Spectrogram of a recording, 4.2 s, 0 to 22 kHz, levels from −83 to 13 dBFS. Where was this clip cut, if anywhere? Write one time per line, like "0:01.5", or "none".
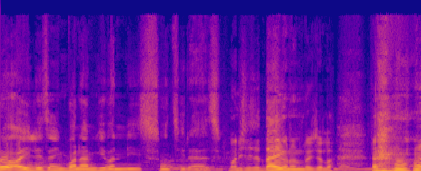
0:02.1

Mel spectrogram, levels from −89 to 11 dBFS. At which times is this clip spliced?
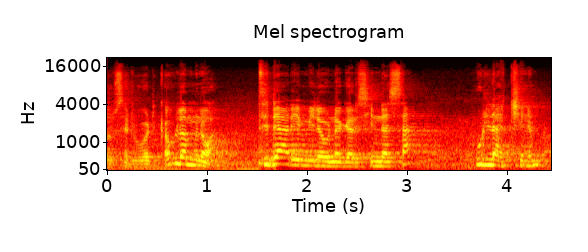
0:01.5

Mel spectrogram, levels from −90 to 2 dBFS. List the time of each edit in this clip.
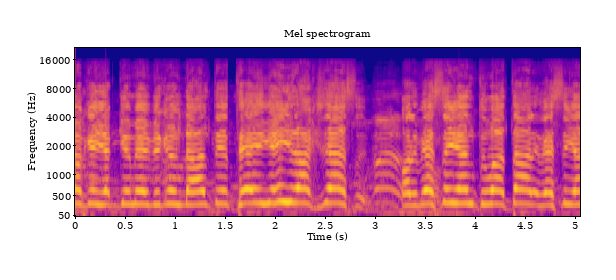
none

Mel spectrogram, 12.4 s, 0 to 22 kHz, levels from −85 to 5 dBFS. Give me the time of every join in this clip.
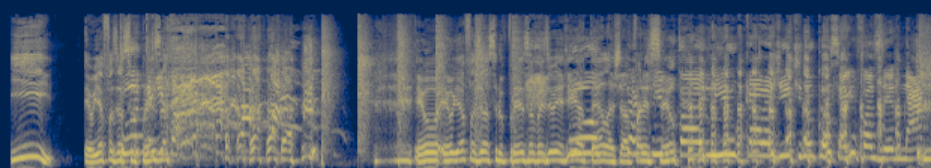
0:00.9

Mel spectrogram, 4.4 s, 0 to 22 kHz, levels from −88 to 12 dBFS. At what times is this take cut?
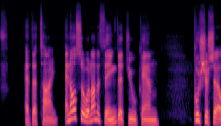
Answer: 0:01.2
0:02.3

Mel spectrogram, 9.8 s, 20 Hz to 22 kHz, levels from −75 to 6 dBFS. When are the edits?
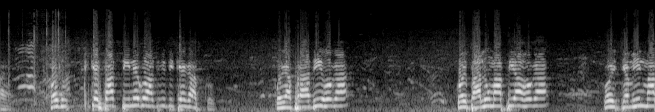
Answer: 0:01.0

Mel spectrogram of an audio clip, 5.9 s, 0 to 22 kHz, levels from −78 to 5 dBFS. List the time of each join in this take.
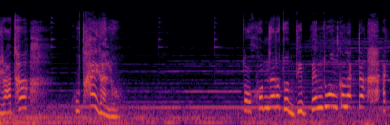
none

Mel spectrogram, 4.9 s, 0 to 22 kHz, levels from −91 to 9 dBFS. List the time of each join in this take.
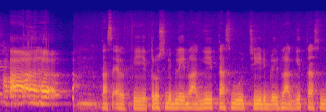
0:01.2

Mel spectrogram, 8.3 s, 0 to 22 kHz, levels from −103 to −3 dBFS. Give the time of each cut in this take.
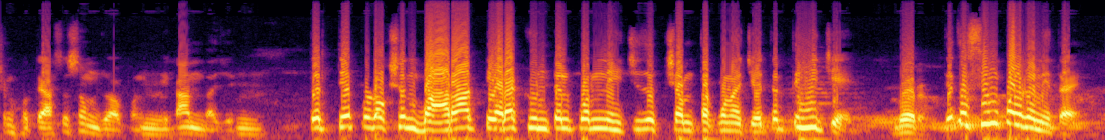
none

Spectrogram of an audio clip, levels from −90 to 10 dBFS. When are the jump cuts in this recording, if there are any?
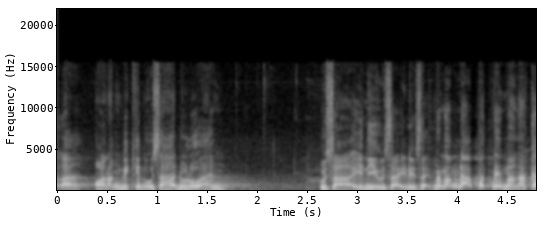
none

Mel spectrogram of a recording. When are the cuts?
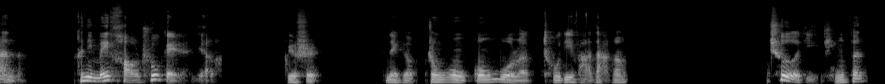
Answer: none

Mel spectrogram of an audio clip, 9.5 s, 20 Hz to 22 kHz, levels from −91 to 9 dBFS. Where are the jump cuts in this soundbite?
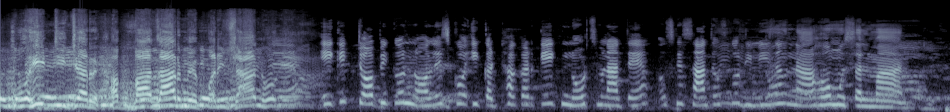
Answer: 0:02.8
0:07.7

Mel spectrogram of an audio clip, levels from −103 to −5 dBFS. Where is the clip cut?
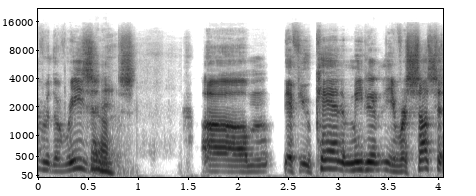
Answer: none

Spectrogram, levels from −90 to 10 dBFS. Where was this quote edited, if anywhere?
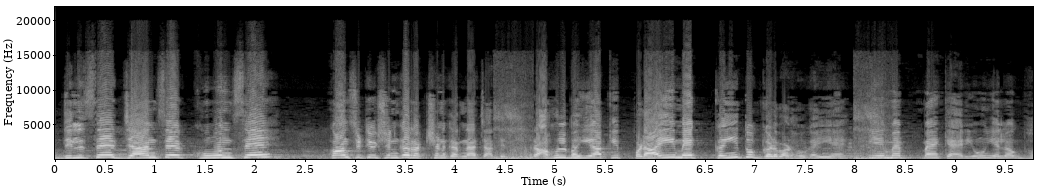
0:04.5
0:08.0

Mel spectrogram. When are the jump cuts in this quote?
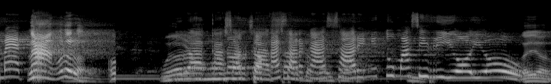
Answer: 0:01.1

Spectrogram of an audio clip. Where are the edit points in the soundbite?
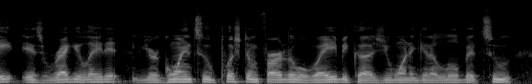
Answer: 0:01.3

